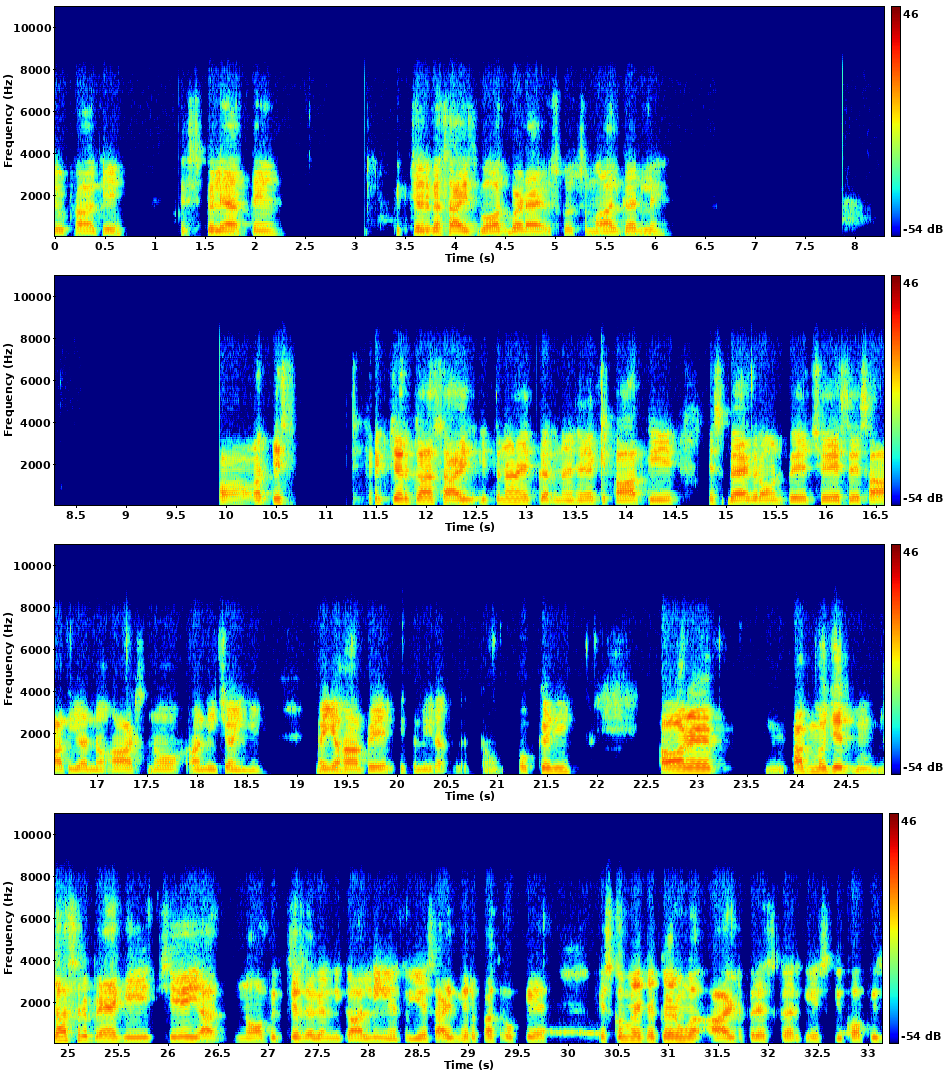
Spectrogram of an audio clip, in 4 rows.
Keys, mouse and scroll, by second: 2.8 ctrl+-, 5.7-7.7 drag, 12.3 ctrl+=, 14.5-16.5 drag, 24.1 Up, 25.5 click, 29.3 Up, 31.2-33.1 alt+drag.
